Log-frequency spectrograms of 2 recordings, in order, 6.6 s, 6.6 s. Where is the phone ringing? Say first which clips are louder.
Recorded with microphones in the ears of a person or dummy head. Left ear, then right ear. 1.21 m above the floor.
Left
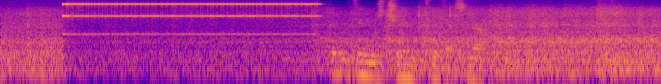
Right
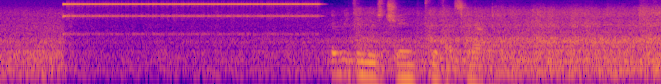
Left 1 dB; 45° left (ahead or behind), 1.5 m.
